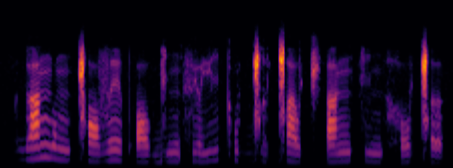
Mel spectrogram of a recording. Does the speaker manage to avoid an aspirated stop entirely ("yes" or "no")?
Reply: yes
